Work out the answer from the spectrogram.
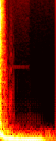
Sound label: Electro Kicks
